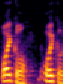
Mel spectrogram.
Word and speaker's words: Oikle: And I just want to make sure I pronounce it right. Oikle? Is that right? Oikle. Yep, you got it. Oikle.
